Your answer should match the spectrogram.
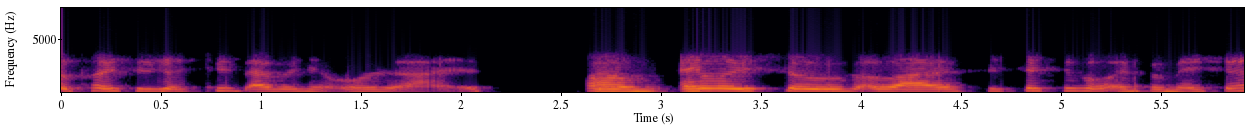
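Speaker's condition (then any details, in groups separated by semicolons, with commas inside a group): Tongue cancer surgery and reconstruction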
